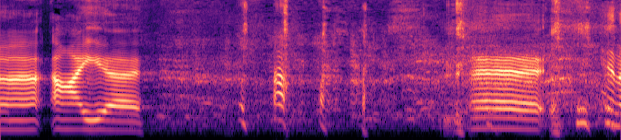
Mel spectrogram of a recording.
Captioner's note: laughter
